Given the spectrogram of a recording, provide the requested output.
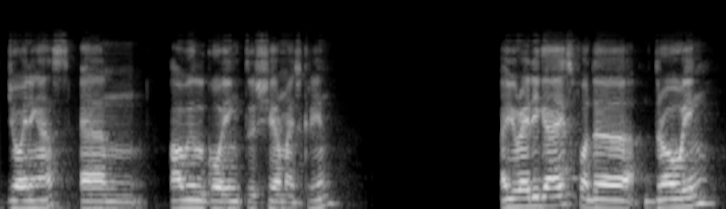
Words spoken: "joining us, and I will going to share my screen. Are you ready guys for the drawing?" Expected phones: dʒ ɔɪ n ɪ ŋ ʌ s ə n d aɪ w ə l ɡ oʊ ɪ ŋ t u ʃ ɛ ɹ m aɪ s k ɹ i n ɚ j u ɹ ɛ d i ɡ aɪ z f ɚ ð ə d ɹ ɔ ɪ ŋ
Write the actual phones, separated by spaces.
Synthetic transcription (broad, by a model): dʒ ɔɪ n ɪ ŋ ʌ s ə n aɪ w ə l ɡ oʊ ɪ ŋ t u ʃ ɛ ɹ m aɪ s k ɹ i n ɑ j u ɹ ɛ d i ɡ aɪ s f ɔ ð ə d ɹ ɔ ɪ ŋ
